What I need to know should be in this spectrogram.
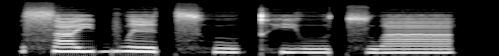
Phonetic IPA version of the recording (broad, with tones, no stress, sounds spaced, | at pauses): s a˦ j b w e˥˧ t͡sʰ u˨˩ kʰ j u˨˩ t͡s w a˧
